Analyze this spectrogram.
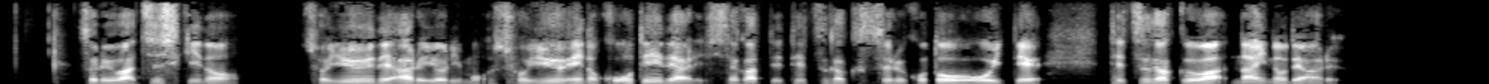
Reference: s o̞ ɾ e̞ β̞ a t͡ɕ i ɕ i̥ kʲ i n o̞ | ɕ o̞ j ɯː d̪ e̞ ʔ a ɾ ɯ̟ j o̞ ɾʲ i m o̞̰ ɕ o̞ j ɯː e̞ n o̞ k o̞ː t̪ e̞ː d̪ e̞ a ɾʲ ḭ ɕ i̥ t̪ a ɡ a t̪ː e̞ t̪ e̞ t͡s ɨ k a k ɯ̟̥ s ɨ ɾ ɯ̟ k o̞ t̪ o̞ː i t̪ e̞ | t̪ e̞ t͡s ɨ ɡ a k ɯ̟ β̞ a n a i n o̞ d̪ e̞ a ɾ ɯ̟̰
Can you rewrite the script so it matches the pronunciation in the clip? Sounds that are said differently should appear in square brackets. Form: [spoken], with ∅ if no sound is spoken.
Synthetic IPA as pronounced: s o̞ ɾ e̞ β̞ a t͡ɕ i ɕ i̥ kʲ i n o̞ | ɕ o̞ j ɯː d̪ e̞ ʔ a ɾ ɯ̟ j o̞ ɾʲ i m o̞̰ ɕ o̞ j ɯː e̞ n o̞ k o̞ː t̪ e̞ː d̪ e̞ a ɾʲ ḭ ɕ i̥ t̪ a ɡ a t̪ː e̞ t̪ e̞ t͡s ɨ [ɡ] a k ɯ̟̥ s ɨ ɾ ɯ̟ k o̞ t̪ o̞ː i t̪ e̞ | t̪ e̞ t͡s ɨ ɡ a k ɯ̟ β̞ a n a i n o̞ d̪ e̞ a ɾ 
